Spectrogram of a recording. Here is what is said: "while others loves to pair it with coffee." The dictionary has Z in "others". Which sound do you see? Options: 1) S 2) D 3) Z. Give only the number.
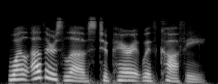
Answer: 3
